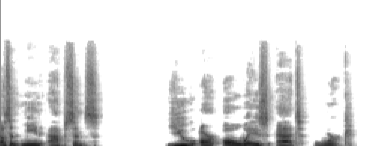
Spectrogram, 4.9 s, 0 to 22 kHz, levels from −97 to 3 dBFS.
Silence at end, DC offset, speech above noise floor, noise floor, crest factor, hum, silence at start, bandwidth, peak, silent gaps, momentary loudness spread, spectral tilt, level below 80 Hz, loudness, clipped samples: 0.25 s; under 0.1%; over 72 dB; under -90 dBFS; 16 dB; none; 0 s; 14.5 kHz; -4 dBFS; 1.36-2.20 s; 15 LU; -7 dB/octave; -68 dBFS; -19 LUFS; under 0.1%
